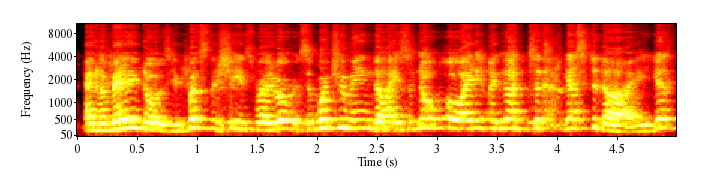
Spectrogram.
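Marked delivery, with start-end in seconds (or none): 2.0-2.7 alarmed patient. Retold or imitated. Scared patient hears "die. 2.8-5.0 flustered Australian doctor, pitched much higher; imitated hematologist scrambling to correct himself. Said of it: "he got all flustered".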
